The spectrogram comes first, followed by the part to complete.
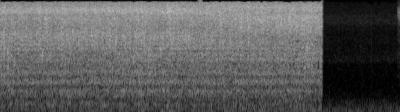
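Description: Small waterfall pouring over a rock ledge into a creek pool: a steady rush of water that cuts off about three seconds in.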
